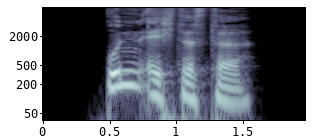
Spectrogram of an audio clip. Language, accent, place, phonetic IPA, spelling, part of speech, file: German, Germany, Berlin, [ˈʊnˌʔɛçtəstə], unechteste, adjective, De-unechteste.ogg
- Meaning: inflection of unecht: 1. strong/mixed nominative/accusative feminine singular superlative degree 2. strong nominative/accusative plural superlative degree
